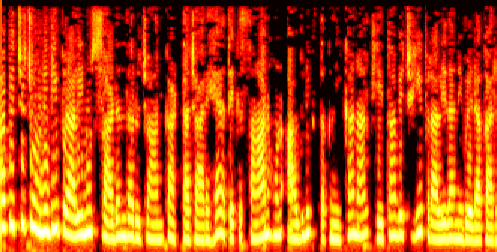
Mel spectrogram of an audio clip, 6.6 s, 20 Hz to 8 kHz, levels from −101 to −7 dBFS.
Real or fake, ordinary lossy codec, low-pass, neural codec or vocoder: real; MP3, 64 kbps; 7.2 kHz; none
